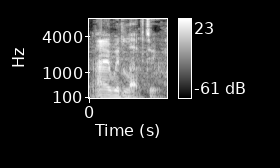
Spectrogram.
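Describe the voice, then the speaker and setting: An actor playing a dignified blind swordsman in a video game, with a courteous, dry delivery. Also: a bit bright. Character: dignified, dryly amused male blind swordsman.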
